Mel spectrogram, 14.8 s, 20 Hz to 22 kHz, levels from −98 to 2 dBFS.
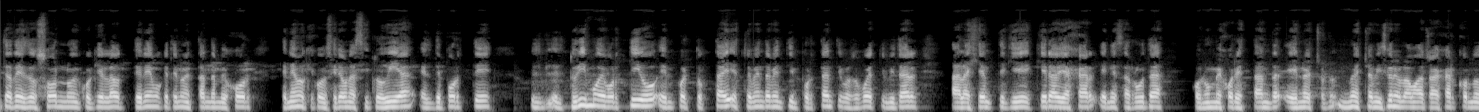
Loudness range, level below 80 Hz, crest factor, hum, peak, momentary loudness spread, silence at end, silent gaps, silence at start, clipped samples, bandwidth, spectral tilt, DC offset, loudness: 2 LU; -54 dBFS; 14 dB; none; -4 dBFS; 7 LU; 0 s; none; 0.05 s; under 0.1%; 8.6 kHz; -9 dB/octave; under 0.1%; -17 LUFS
